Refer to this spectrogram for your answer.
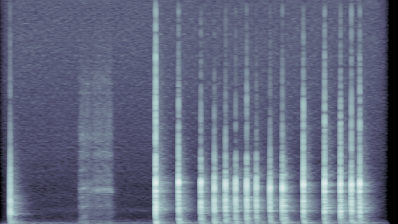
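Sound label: chalk engraving on a blackboard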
